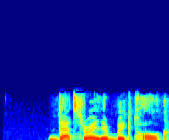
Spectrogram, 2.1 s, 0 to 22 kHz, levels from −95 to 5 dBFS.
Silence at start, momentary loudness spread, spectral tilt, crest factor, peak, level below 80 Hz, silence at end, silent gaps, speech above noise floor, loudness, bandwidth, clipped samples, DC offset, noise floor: 0.6 s; 6 LU; -5 dB/octave; 14 dB; -2 dBFS; -60 dBFS; 0 s; none; 60 dB; -16 LUFS; 7.6 kHz; under 0.1%; under 0.1%; -76 dBFS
